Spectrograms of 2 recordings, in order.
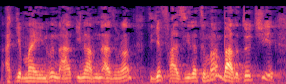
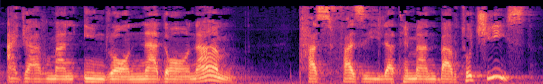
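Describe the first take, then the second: First: Said in the usual way. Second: Slow, drawn-out formal recitation; stately, stretched delivery of a holy saying; solemn quotation. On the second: Retold or imitated. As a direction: recite it word by word, weightily. Solemn quote, then casual paraphrase.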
